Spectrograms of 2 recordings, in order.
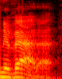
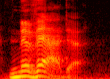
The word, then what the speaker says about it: Nevada: But Americans can't keep mispronouncing Nevada. It's Nevada, not Nevada. In fact, you get run out of this state by calling it Nevada.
